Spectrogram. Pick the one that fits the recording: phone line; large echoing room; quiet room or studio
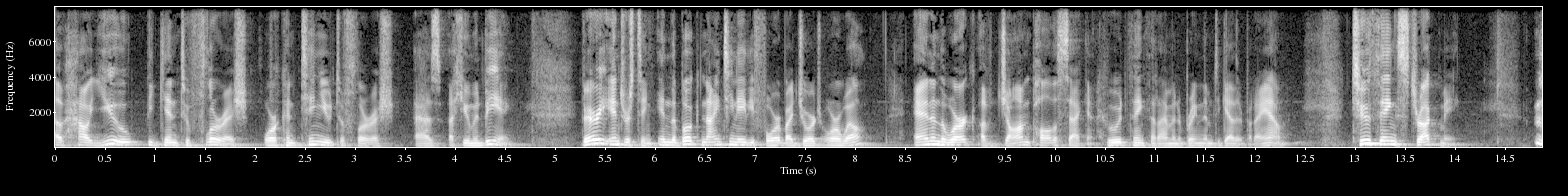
large echoing room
